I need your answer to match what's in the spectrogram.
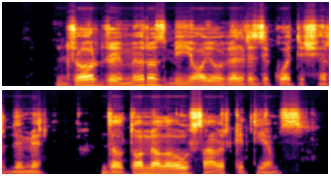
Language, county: Lithuanian, Šiauliai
